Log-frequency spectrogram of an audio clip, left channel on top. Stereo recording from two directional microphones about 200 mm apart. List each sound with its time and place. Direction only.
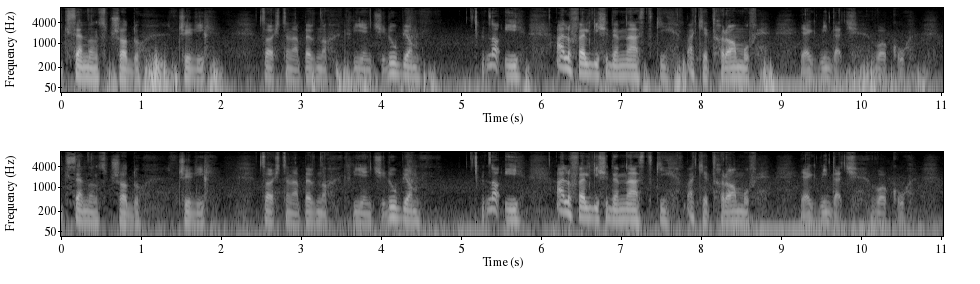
0.2 s speech: 20° left (ahead or behind)
9.6 s speech: 5° right (ahead or behind)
